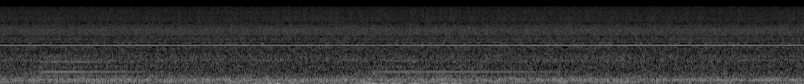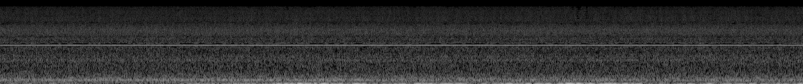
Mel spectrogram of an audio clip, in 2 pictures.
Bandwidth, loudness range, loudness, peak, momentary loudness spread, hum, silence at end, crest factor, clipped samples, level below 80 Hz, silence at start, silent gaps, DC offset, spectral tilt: 16 kHz; 1 LU; -34 LUFS; -16 dBFS; 1 LU; none; 0 s; 16 dB; under 0.1%; -46 dBFS; 0 s; none; under 0.1%; -3 dB/octave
